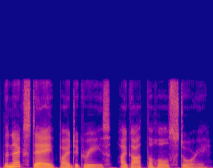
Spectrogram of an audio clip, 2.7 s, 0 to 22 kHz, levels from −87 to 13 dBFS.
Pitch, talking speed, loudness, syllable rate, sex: 170 Hz, 225 wpm, -19 LUFS, 5.3 syllables/s, female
